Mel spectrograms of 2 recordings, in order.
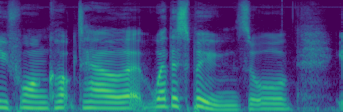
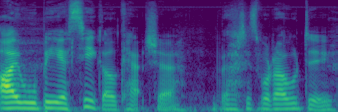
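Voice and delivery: mock deadpan delivery; 3 semitones lower than usual. Parent quoting their daughter after a seagull took her nuggets, imitating deadpan delivery. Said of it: "it was just said so deadpan".

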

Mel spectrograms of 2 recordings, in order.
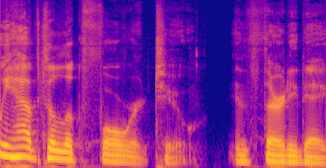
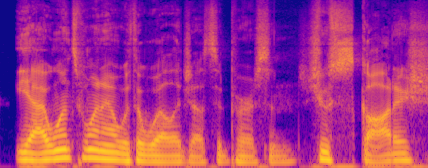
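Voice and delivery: usual speaking voice

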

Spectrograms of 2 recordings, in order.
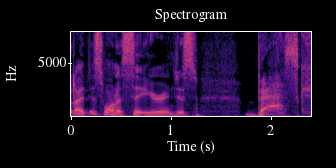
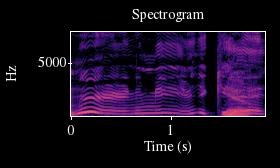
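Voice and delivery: high, whiny mock crying. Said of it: "Stop whining".

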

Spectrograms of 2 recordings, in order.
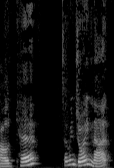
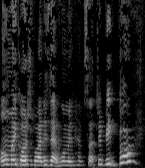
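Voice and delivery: put-on child's voice, blurted outburst, loud screamed yell; 4 semitones higher, 4 dB louder than usual. Recalling being a child by a conveyor belt, the speaker yells to their dad, retelling a childhood yell. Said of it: "I yelled out to my dad".

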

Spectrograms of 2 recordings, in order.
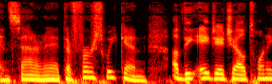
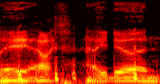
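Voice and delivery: very low, deep, slow, deliberate voice; 8 semitones lower, 4 dB quieter than usual. Imitating the guest's deep voice after praising it: imitating Jarius's deep voice. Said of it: "Oh, it's really deep".

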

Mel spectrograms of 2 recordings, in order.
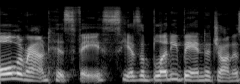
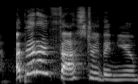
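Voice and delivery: put-on high, childish, bragging like a little kid; 5 semitones higher than usual. Acting out a character as a six-year-old at recess: Katniss as a six-year-old. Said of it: "like a six-year-old in recess".

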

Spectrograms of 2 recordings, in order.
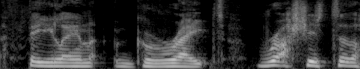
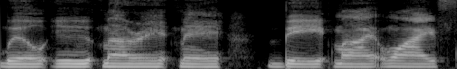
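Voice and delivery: flat, slow, level, droning clinical robot voice; 3 semitones lower than usual. Retelling how Dr. Lover proposes to her, as a weird clinical robot. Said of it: "He is like some weird clinical robot".

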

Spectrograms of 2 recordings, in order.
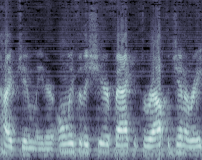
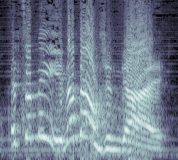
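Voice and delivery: high, loud, swooping sing-song voice; 7 semitones higher, 6 dB louder than usual. Reading out a listener letter that asks for it: Mario voice. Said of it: "Mario voice, please".

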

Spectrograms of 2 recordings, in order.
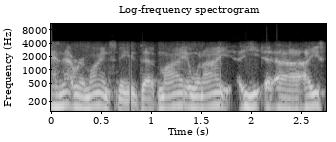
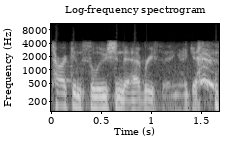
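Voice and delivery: usual speaking voice

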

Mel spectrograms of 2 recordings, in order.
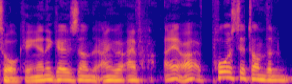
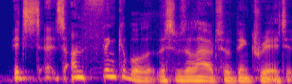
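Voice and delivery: ordinary delivery

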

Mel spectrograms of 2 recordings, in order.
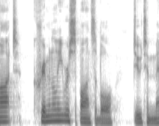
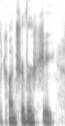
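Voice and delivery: put-on Scottish-accented voice, quieter; 7 dB quieter than usual. Repeating a word for fun in a put-on voice: Sean Connery voice. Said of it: "the Sean Connery in me just came out".

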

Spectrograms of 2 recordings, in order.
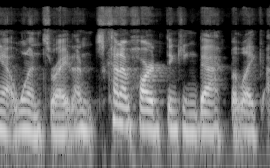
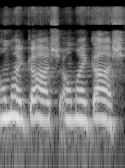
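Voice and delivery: thrilled, bubbling, excited, high-pitched exclamations; 5 semitones higher than usual. Recalling a voice that spoke to the speaker, imitating an excited voice. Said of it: "his voice was like excited".

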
